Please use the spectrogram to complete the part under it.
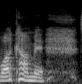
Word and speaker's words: wakame: Wakame, which is wakame. It looks like wakame. – It does. It does. But so it's not pronounced like that. – It's not pronounced like that. It's wakame.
